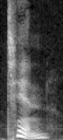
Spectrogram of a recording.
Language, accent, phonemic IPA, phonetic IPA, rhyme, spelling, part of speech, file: English, US, /tɪn/, [tʰɪn], -ɪn, tin, noun / adjective / verb, En-us-tin.ogg
- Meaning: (noun) 1. A malleable, ductile, metallic element, resistant to corrosion, with atomic number 50 and symbol Sn 2. Iron or steel sheet metal that is coated with tin as an anticorrosion protectant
